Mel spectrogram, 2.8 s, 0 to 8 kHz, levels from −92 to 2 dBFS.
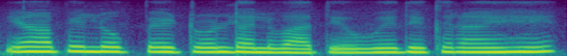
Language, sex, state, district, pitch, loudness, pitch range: Hindi, female, Madhya Pradesh, Bhopal, 230 Hz, -11 LUFS, 220-245 Hz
